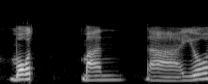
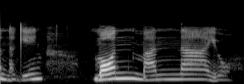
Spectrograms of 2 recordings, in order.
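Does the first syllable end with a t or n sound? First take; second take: t; n. First: The first syllable ends with a t sound. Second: The first syllable ends with an n sound. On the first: "'pag binasa mo siya per syllable" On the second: "ang lalabas na sound dapat ay Niyen"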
